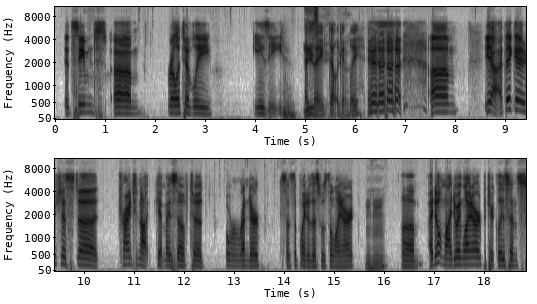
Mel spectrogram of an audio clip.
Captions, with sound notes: It seemed relatively easy, I'd say, delicately. (laughing) Yeah, I think I was just trying to not get myself to over-render since the point of this was the line art. I don't mind doing line art, particularly since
